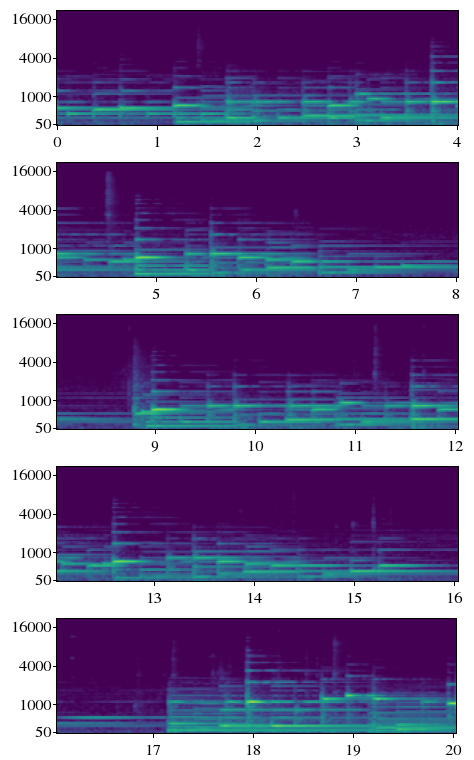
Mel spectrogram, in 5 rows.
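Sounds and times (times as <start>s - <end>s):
calm piano music: 0.0s - 20.0s.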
